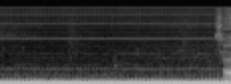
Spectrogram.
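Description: Steady low hum inside the cabin of a running car, with no other sound.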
